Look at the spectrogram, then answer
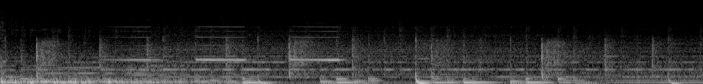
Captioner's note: machine reversing; pulsing music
